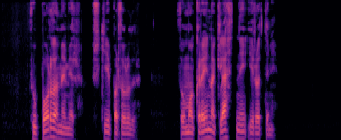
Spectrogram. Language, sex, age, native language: Icelandic, male, 18-19, Icelandic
